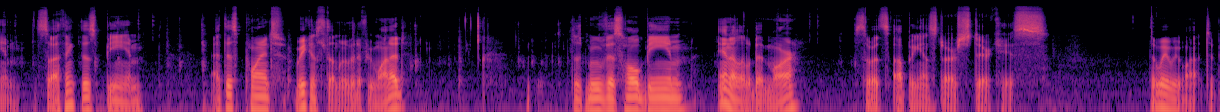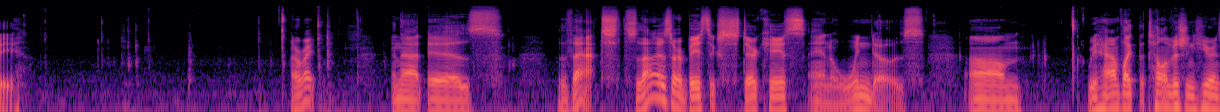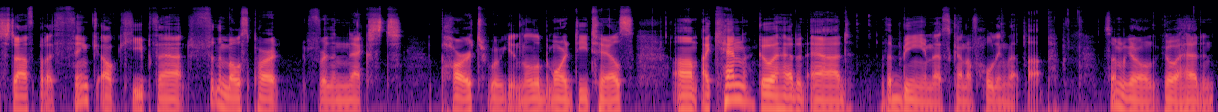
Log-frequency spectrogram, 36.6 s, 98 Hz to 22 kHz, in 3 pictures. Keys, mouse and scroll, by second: 0.3 Tab, 0.7 Tab, 1.0 a, 1.6 a, 2.0 Tab, 3.9 alt+h, 4.4 a, 5.4 l, 5.9-7.2 right drag, 6.3 a, 7.1 l, 7.7 right click, 8.3 l, 13.2 a, 13.4 Tab, 15.3 KP_0, 16.8 a, 17.1 a, 17.5-18.8 middle drag, 19.0 middle click, 19.1-20.4 middle drag, 20.8-26.6 drag, 22.7-26.6 right drag, 26.6-32.9 middle drag, 32.9-34.6 drag, 34.6 shift+a.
